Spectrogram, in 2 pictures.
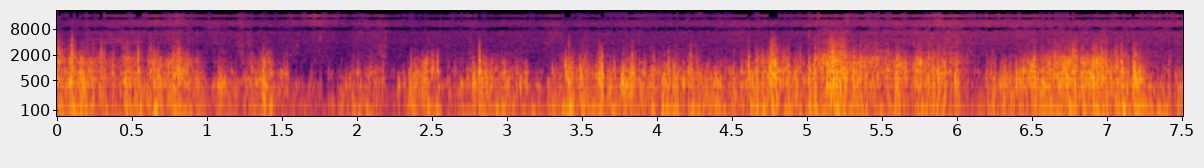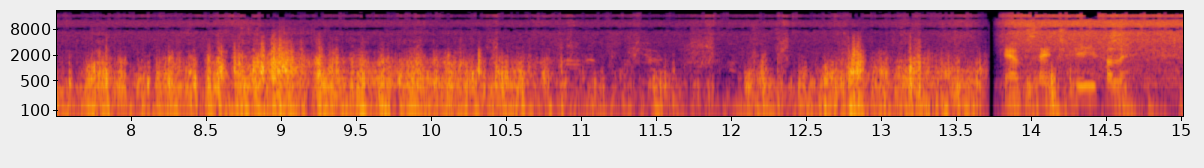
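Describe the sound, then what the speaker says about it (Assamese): Strong wind blows across the bamboo-covered Dzukou Valley, buffeting the microphone in loud, continuous gusts. "বতাহৰ সুৰসুৰণি গম পাইছে আপোনালোকে"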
